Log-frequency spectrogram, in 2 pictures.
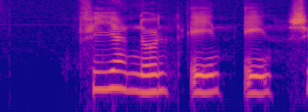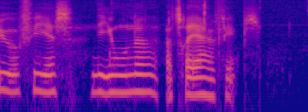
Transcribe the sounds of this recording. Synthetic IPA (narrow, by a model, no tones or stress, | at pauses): fiːɐnɔ̽lʔe̝n | ʔe̝nsyʊ̰ɒ̽fiɐ̰snḭːhunɐð̞̩ˠɒ̽t͡sʰʁɛ̰ːɒhælfem̰s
